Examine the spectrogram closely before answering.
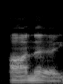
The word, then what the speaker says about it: Onae: Onae. There you go. Hi. Long time no see. How you doing? You pronounced it beautifully.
